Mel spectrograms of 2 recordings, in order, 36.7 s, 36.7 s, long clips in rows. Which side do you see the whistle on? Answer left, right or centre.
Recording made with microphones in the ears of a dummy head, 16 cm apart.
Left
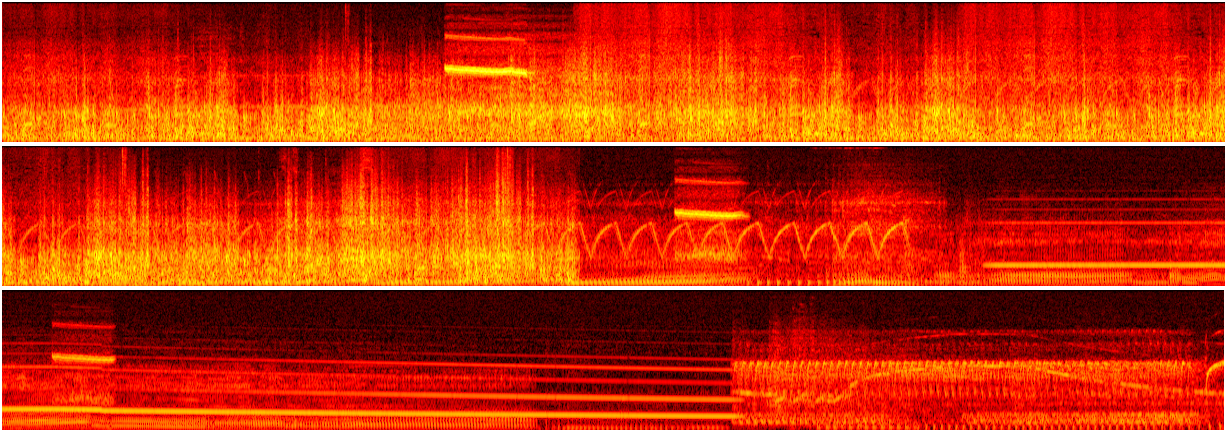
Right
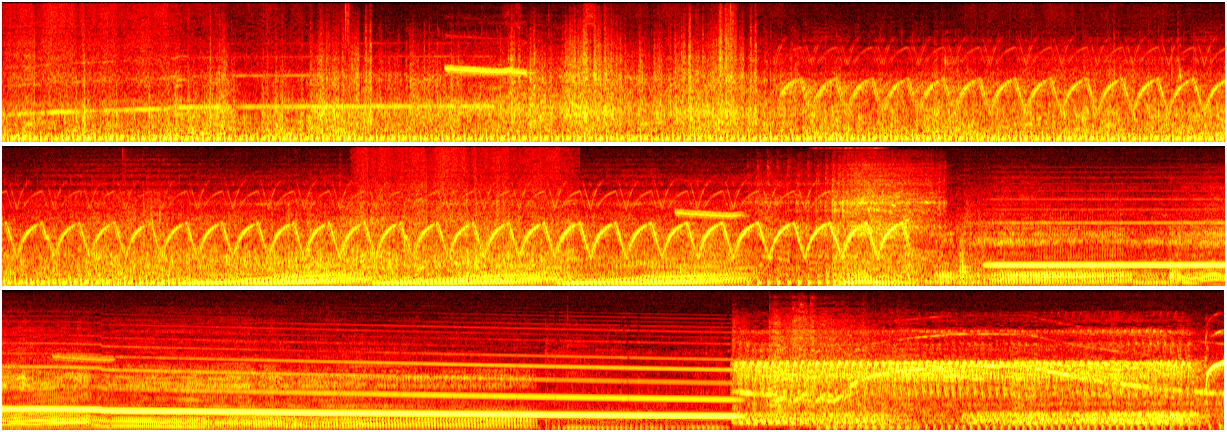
left.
